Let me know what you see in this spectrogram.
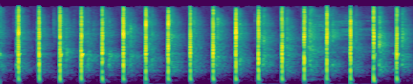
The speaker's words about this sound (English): Why are you clapping that? Mate, because it's an achievement.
